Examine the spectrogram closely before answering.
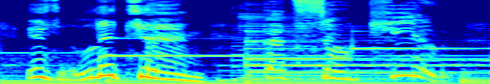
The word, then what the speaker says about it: Litten: His name is Litten. That's so cute. Litten rhymes with kitten.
